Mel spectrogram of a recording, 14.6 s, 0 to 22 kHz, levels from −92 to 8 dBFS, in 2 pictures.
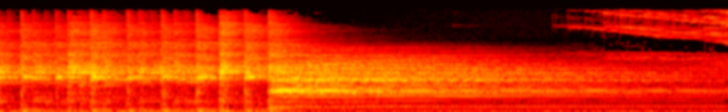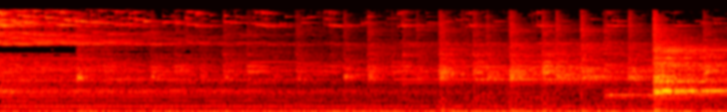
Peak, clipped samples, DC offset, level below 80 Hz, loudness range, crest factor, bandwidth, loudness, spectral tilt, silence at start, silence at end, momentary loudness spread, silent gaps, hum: -4 dBFS; under 0.1%; 0.1%; -46 dBFS; 20 LU; 22 dB; 15.5 kHz; -22 LUFS; 0 dB/octave; 0 s; 0 s; 23 LU; none; none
